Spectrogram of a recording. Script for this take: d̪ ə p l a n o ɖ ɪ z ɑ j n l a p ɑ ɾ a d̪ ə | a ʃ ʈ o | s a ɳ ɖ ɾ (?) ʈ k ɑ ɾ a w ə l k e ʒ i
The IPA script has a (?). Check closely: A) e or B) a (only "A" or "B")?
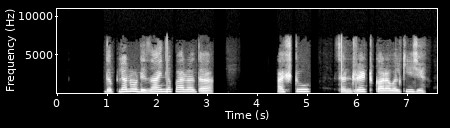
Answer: A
